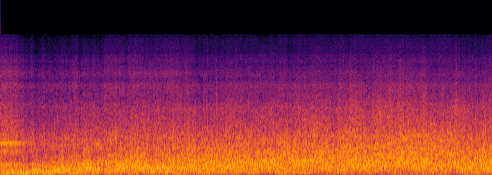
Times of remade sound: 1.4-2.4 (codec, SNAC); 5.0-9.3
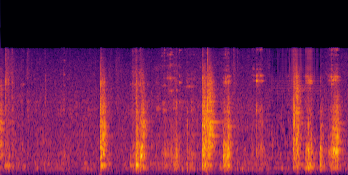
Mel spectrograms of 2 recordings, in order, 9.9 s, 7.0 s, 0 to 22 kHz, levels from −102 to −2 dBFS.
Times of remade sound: 5.4-6.4 (vocoder, BigVGAN v2)

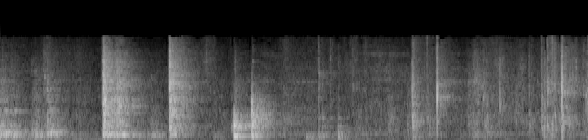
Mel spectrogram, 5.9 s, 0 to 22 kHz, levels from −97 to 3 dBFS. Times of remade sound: none

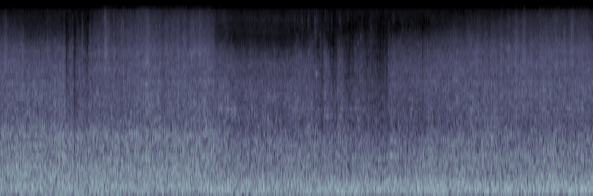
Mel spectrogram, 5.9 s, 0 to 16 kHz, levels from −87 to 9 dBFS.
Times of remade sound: 0.0-0.6 (autoencoder, DAC-VAE); 1.4-2.9; 4.3-5.9

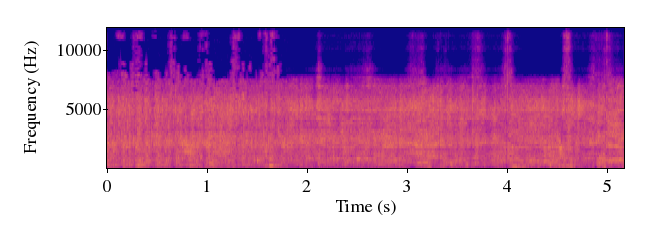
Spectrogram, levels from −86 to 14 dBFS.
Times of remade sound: 1.8-5.2 (codec, SNAC)

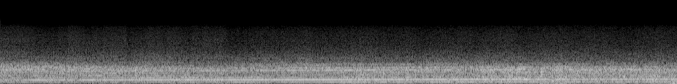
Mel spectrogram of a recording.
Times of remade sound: 5.2-6.8 (autoencoder, DAC-VAE)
